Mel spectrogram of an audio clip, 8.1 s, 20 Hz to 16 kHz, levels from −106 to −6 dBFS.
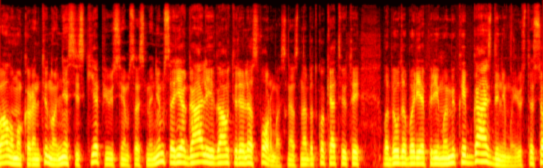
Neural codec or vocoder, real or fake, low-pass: none; real; 14.4 kHz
